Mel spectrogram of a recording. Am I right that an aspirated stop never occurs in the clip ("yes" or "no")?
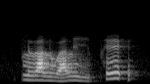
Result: no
